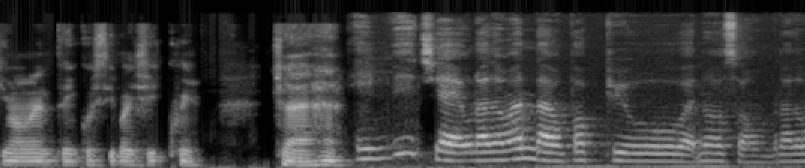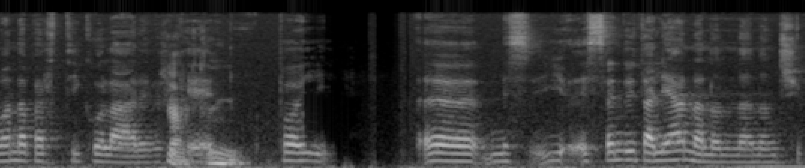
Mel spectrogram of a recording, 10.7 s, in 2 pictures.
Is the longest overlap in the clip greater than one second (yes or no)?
no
